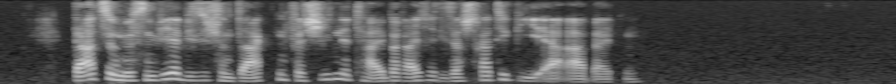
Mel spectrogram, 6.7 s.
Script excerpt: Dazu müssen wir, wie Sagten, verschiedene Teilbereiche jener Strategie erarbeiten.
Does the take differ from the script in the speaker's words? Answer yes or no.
yes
